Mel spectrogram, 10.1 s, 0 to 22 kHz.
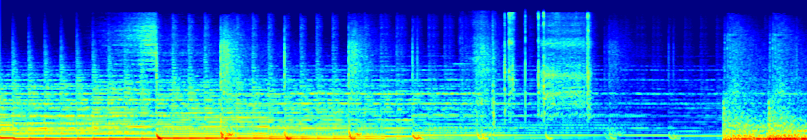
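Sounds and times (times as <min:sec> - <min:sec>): camera shutter clicks: 0:05.8 - 0:07.5.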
